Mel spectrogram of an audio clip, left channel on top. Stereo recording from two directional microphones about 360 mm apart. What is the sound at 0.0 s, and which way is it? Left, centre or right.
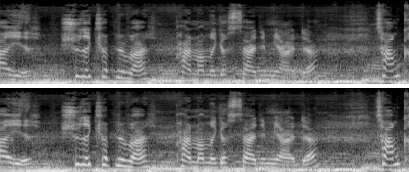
Vehicle, centre.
